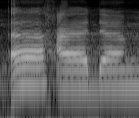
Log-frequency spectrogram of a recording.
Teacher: harakat tanwin fathah dimasukkan ke dalam huruf mim dengan cara ditekan kemudian ditahan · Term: Idam Ma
